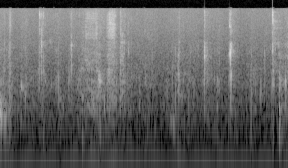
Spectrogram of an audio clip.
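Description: Close-up mouth sounds of a person biting and chewing crunchy raw food, with a few short sharp crunches scattered through, the clearest ones near the end.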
